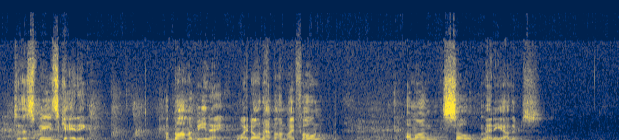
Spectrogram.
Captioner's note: laughter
